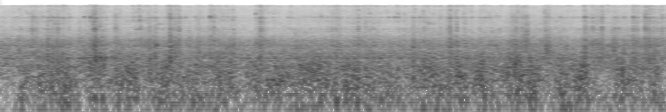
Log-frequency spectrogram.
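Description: Steady rushing wind on the microphone of a bicycle-mounted action camera while riding, mixed with the rumble of the bike's tyres rolling over brick paving.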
